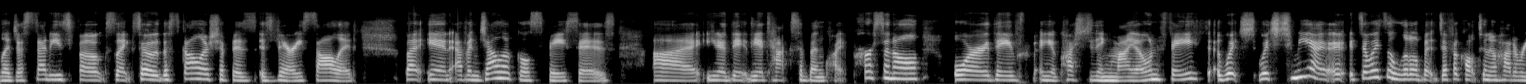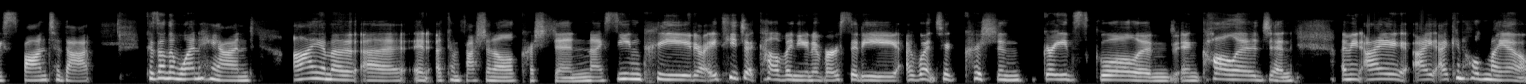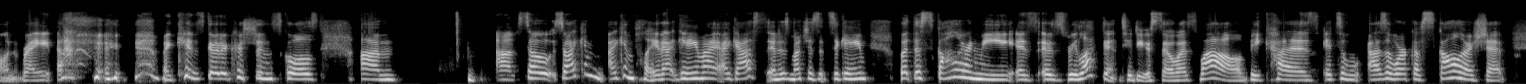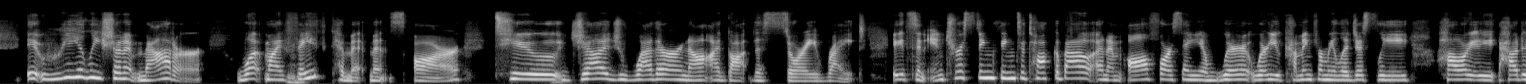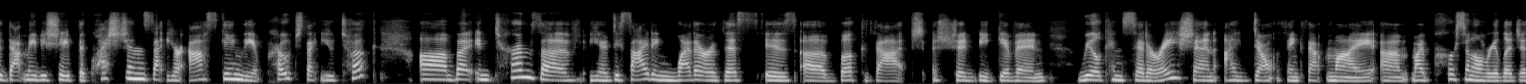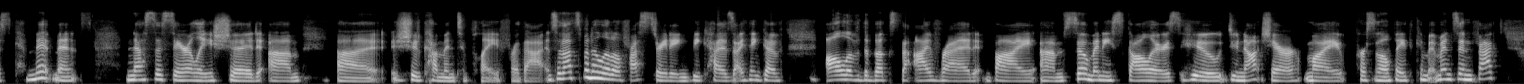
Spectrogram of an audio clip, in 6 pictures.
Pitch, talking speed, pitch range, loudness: 215 Hz, 175 wpm, 185-245 Hz, -16 LUFS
